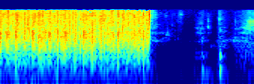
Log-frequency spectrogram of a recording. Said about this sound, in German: Ich spiele nochmal kurz Applaus ein.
